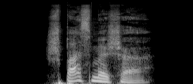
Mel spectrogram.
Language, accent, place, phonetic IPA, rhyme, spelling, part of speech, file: German, Germany, Berlin, [ˈʃpasmɪʃɐ], -asmɪʃɐ, spasmischer, adjective, De-spasmischer.ogg
- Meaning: inflection of spasmisch: 1. strong/mixed nominative masculine singular 2. strong genitive/dative feminine singular 3. strong genitive plural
